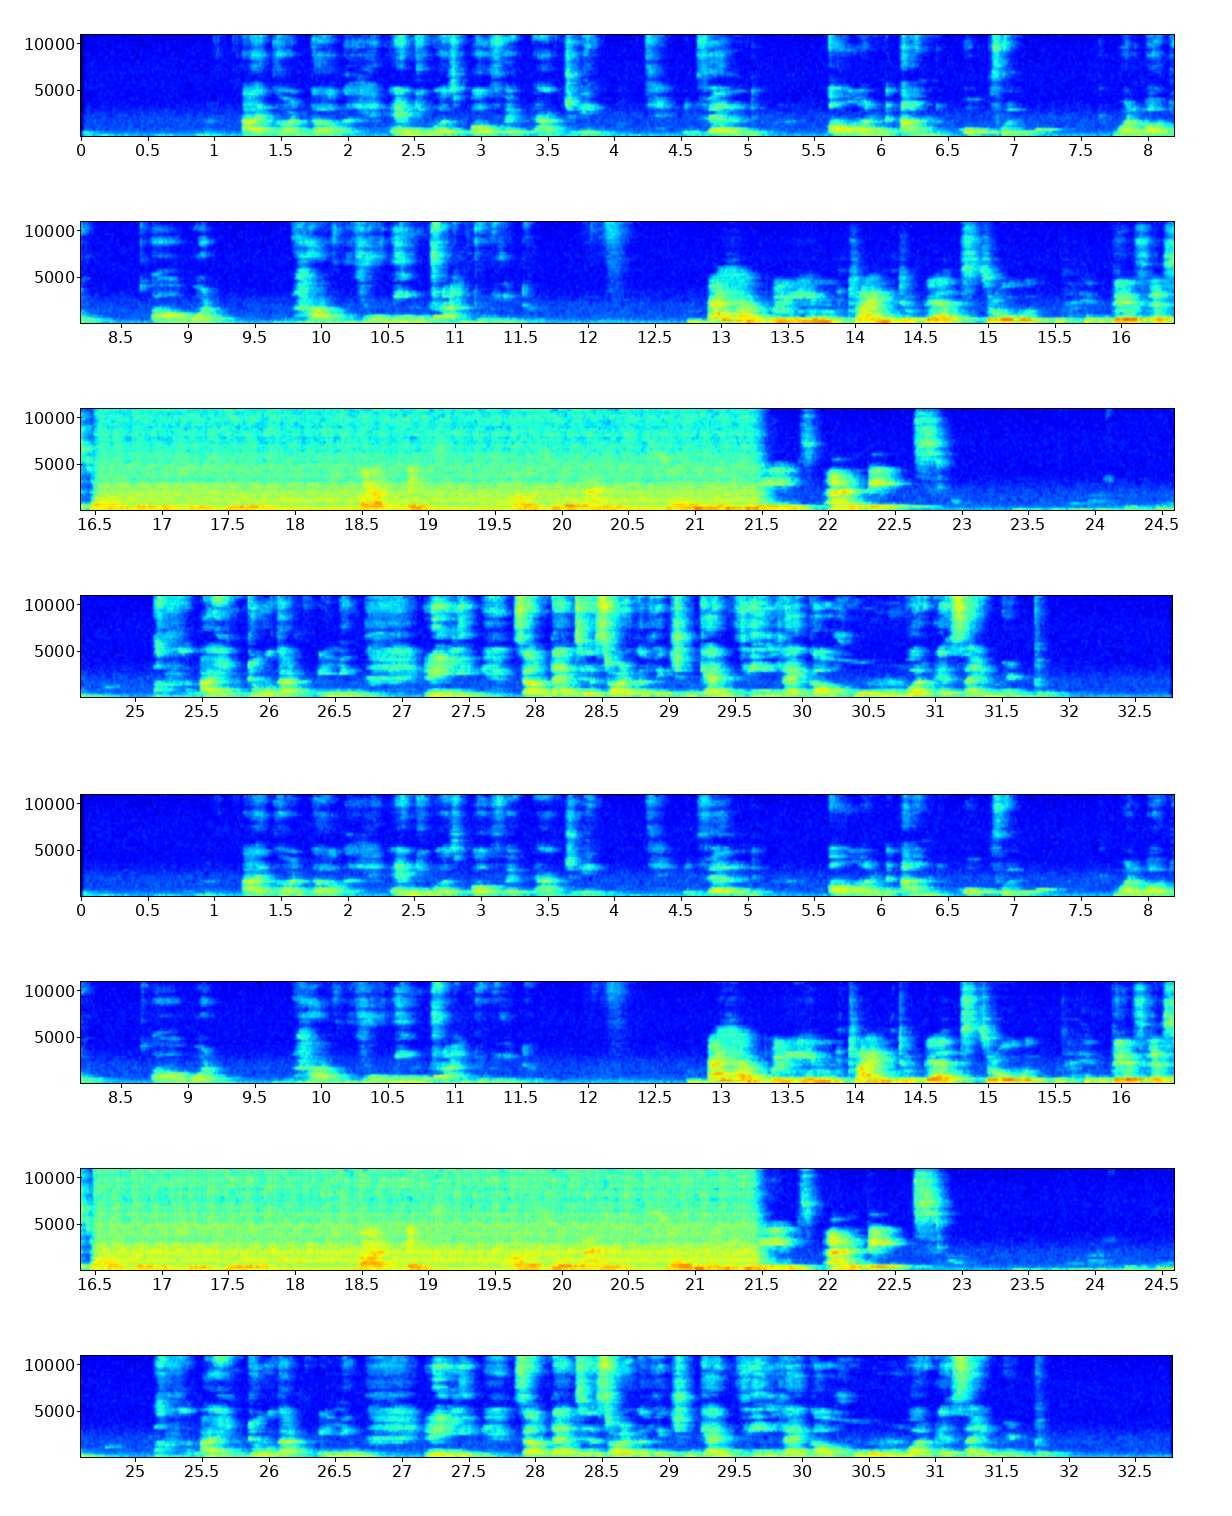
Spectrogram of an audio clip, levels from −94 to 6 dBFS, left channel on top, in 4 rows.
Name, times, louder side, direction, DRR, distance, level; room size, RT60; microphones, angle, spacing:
voice 1, 0.9-3.9 4.2-5.1 5.6-7.2 7.7-8.3 8.7-9.2 9.8-11.6 24.4-24.7 25.1-31.8, left 1 dB, 35° left, 2.7 m, -35 dB
voice 2, 12.9-17.8 18.4-19.0 19.3-22.5, right 1 dB, 25° right, 1.1 m, -23 dB
sound 1, 16.5-21.5, right 2 dB, 45° right, 2.4 m, -25 dB
11.0 x 5.0 x 2.9 m
head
